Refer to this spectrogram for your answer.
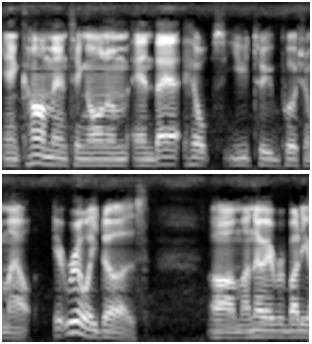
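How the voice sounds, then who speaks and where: At a moderate pace, a man with fairly low pitch and fairly even intonation speaks in a dry sound with no echo. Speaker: camping vlogger. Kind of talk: casual vlog chat. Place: forest. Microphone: phone near.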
